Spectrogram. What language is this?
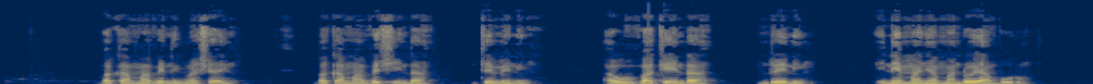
Rombo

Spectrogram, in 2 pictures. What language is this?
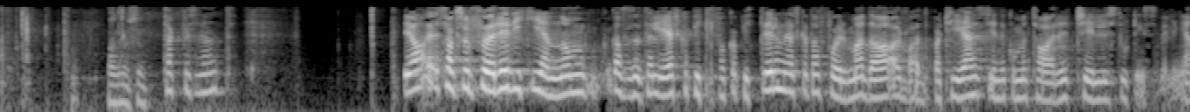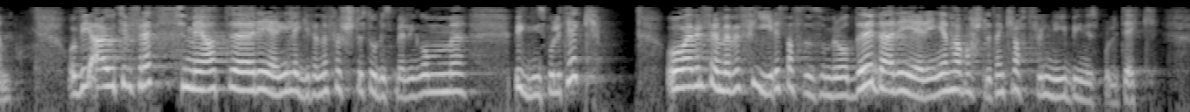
Norwegian Bokmål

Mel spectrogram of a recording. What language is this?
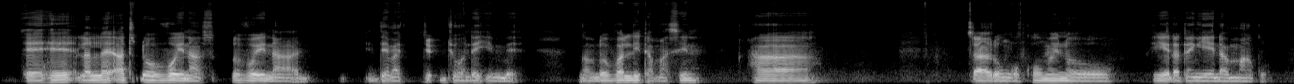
Bagirmi Fulfulde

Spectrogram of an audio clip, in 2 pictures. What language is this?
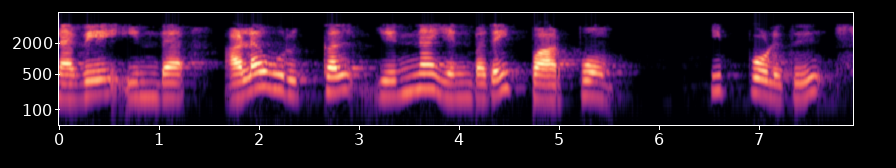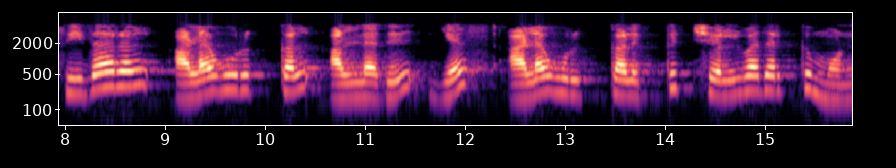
Tamil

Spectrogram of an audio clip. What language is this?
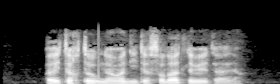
Central Kurdish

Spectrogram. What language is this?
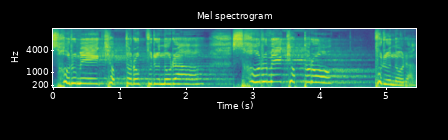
Korean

